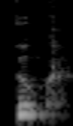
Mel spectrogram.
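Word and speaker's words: οὐκ: me, which is softer, the K is at the end because phonetically it is followed by a word that starts with a vowel, so it's just easier to say ook instead of oo.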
